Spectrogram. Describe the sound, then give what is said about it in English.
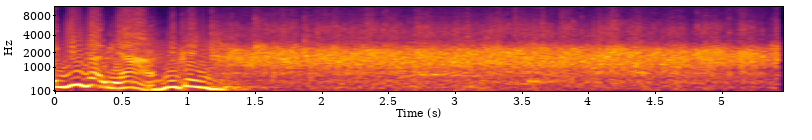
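An audience applauds during a church service to thank the worship team. The clapping is loud, dense and steady throughout, with a brief wavering voice rising over it at the very start. “and really, that applause is for God because of what you helped us to see today.”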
